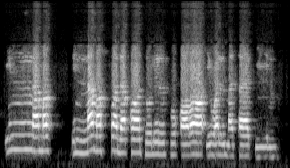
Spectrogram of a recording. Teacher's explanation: saya tidak membaca gunnah pada innama dan juga tidak memanjangkan mat pada al-fuqara.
